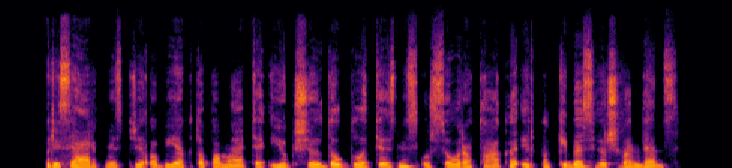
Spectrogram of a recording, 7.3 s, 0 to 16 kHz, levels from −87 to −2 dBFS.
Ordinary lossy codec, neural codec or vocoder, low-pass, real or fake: Opus, 64 kbps; codec, 44.1 kHz, 3.4 kbps, Pupu-Codec; 14.4 kHz; fake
